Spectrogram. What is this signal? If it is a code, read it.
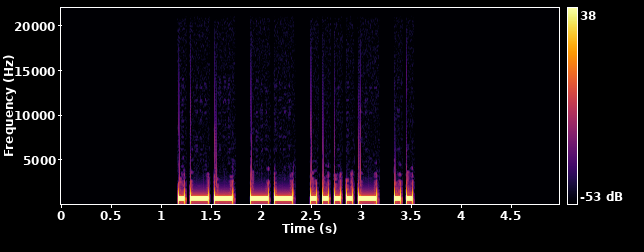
Morse code, heard as a keyed tone, about 20 wpm, 700 Hz. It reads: WM4I
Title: Call Signs Repeated 3x - 20wpm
